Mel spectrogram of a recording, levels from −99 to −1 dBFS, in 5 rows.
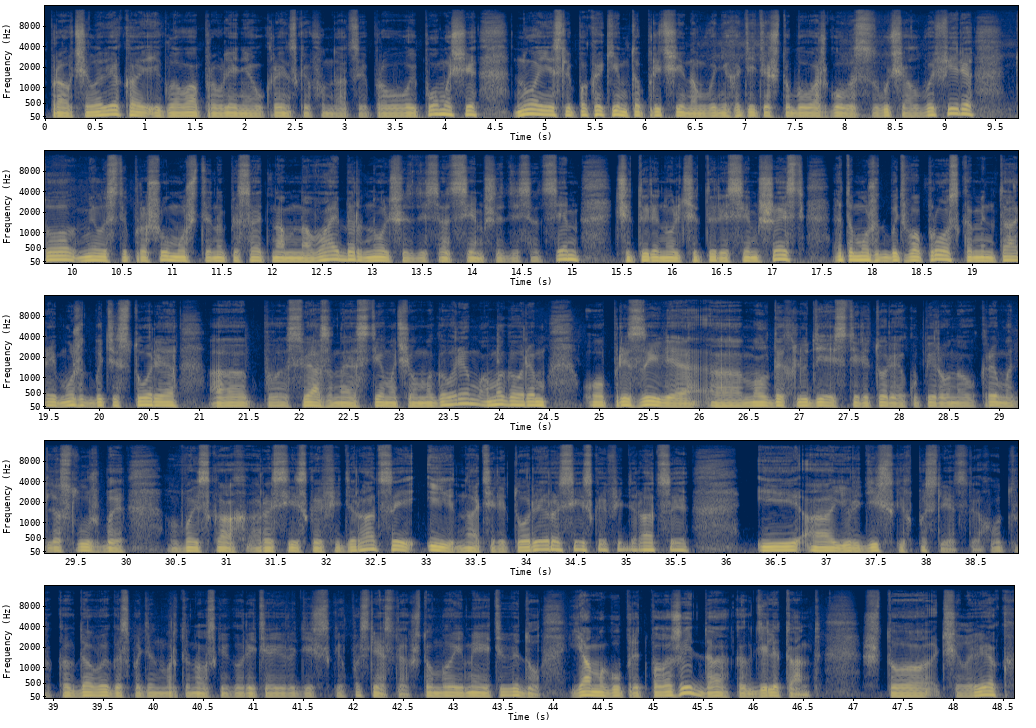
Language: Russian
